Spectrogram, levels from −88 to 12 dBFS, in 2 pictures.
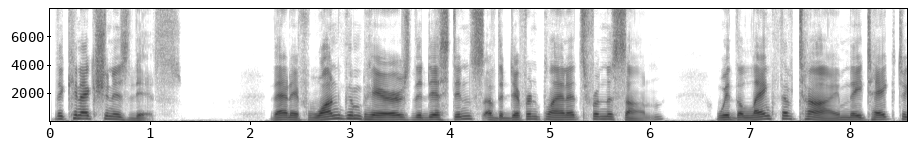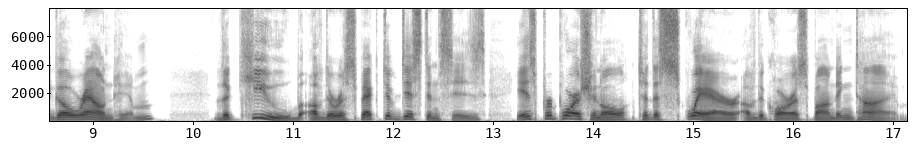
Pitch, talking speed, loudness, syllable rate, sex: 145 Hz, 150 wpm, -20 LUFS, 4.5 syllables/s, male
